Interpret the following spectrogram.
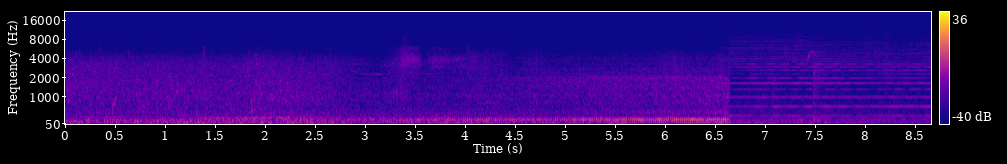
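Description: Sea sound of small waves washing ashore: a steady rushing noise with a low hum underneath that grows louder, then cuts off abruptly about six and a half seconds in. Held string notes take over after the cut.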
